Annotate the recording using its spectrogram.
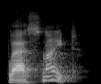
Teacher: When you link the words, you don't hear the T.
